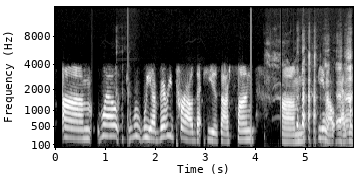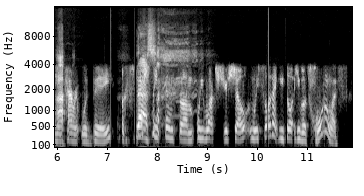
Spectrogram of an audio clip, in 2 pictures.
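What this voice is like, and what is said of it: Speaks with a noticeable accent. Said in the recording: “I love that accent”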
